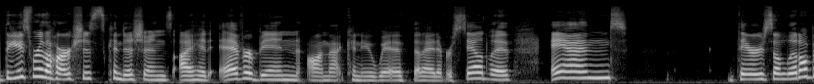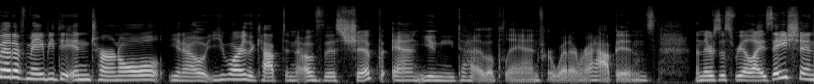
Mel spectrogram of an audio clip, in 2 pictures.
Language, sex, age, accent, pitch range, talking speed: English, female, 20-39, American, 185-220 Hz, 190 wpm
